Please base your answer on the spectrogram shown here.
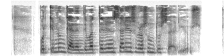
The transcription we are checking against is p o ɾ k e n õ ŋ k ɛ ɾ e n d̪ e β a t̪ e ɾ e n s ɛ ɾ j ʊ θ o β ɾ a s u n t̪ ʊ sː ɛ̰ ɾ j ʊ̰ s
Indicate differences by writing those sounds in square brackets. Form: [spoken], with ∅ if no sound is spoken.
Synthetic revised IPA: p o ɾ k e n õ ŋ k ɛ ɾ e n d̪ e β a t̪ e ɾ e n s ɛ ɾ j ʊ [s] o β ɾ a s u n t̪ ʊ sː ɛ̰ ɾ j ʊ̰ s

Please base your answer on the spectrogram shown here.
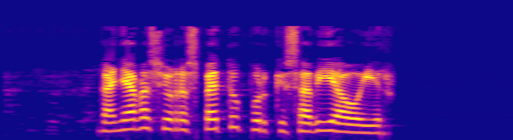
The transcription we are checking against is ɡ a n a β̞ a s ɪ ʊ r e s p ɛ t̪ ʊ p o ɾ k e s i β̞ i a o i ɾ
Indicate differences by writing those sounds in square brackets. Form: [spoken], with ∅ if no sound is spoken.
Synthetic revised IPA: ɡ a [ɲ] a β̞ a s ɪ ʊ r e s p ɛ t̪ ʊ p o ɾ k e s [a] β̞ i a o i ɾ

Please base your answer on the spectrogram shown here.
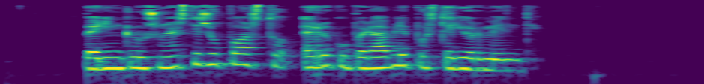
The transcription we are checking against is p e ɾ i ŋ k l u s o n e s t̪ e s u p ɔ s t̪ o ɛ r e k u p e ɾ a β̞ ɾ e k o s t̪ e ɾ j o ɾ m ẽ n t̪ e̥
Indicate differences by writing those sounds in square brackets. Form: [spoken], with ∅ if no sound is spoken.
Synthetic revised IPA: p e ɾ i ŋ k l u s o n e s t̪ e s u p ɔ s t̪ o ɛ r e k u p e ɾ a β̞ [l] e [p] o s t̪ e ɾ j o ɾ m ẽ n t̪ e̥

